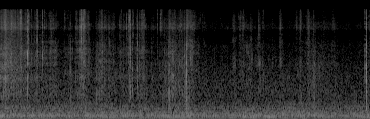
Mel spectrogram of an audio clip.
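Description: Faint rustling of strawberry leaves and small snaps of stems as ripe strawberries are picked by a gloved hand, with soft crackles mostly in the first half and one sharper click near the end.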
